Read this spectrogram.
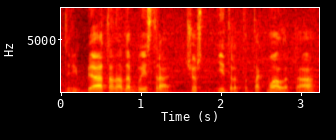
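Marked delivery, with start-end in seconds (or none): none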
